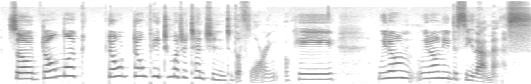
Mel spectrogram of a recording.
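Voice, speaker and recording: A woman's dark, mellow voice rises and falls in very wide pitch swings. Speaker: gaming YouTuber and streamer. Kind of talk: voiceover commentary. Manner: fast; energetic.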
